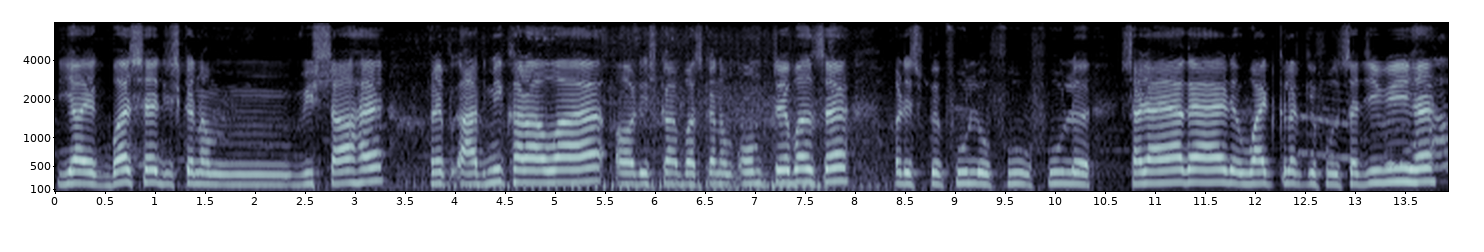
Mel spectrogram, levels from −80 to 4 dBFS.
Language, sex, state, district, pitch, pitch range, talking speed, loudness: Maithili, male, Bihar, Supaul, 195 Hz, 190-215 Hz, 155 wpm, -20 LUFS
